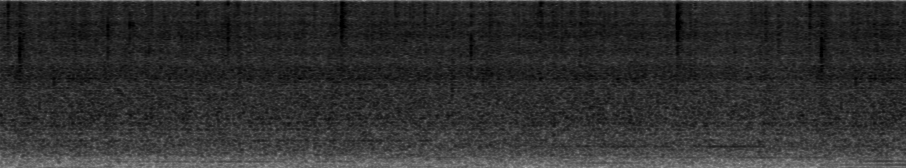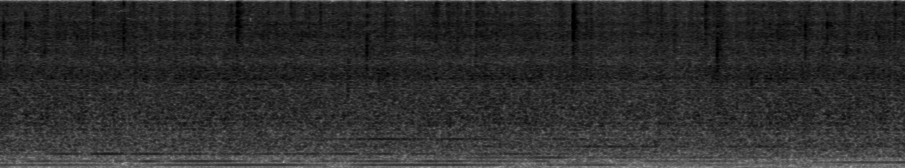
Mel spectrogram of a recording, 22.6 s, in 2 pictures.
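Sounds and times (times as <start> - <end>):
gentle night rain pitter-patter: 0.0 - 22.6
relaxing music: 0.0 - 22.6.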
